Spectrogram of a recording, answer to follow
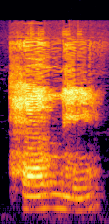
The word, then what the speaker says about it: penny: We don't really clearly hear both ends when we say penny.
